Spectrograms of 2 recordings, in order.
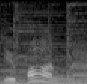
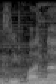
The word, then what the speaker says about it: Zivana: Karena bisa saja ya Pak Ustadz ya, harusnya Zivana, Kak Fathia bacanya Jevana. Silakan Pak Ustadz komentarnya. Baik, terima kasih Kak Fathia. Tadi kita dengarkan Ananda Zivana ya.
